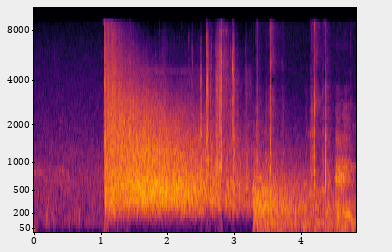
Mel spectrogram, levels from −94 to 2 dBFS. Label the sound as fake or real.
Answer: real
